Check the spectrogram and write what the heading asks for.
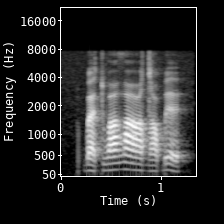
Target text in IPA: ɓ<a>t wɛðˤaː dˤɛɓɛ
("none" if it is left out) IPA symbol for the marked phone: a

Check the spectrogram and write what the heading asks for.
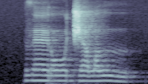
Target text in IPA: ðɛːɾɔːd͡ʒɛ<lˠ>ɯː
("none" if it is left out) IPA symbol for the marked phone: lˠ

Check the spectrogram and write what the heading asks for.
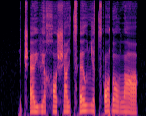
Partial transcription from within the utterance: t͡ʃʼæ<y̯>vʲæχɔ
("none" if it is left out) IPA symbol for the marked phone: y̯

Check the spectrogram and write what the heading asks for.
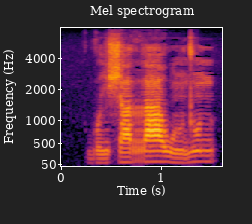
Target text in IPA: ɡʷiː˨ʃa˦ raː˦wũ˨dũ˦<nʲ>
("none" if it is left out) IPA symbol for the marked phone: n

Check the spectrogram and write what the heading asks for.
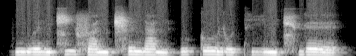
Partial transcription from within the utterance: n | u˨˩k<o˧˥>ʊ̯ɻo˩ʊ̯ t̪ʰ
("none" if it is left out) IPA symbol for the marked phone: o˥˩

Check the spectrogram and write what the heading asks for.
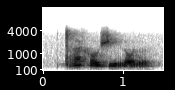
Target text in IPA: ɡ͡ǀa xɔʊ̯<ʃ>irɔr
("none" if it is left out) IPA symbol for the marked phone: ʃ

